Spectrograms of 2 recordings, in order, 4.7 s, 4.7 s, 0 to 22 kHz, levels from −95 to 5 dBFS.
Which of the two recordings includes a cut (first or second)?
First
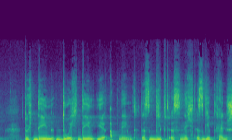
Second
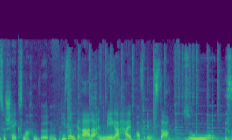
second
